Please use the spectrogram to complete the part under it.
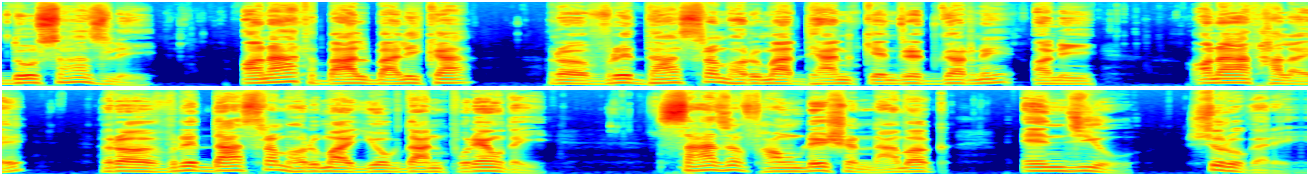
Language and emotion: Nepali, neutral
